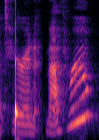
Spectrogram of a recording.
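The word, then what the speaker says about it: Taran Matharu: Kicking us off on April 2nd is The Dragon Rider by Taryn Mathrew, I believe is how you say that.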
